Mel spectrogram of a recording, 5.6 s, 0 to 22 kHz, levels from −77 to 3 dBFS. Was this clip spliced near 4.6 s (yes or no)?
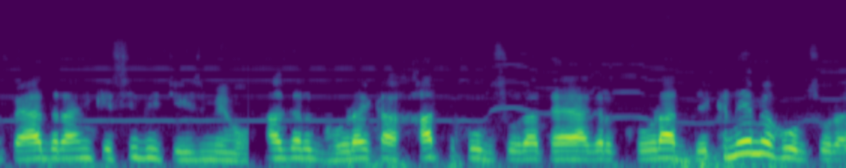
no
